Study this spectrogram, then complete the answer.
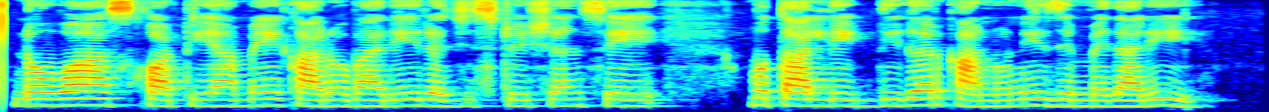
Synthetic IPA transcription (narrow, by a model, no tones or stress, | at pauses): nɔːʋaskɔːʈijamẽkaːɾoːbaːɾiɾed͡ʒɪsʈɾeːʃənse | mʊt̪aːlːɪk̚d̪iɡəɾkaːnuːnizɪmːeːd̪aːɾiː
